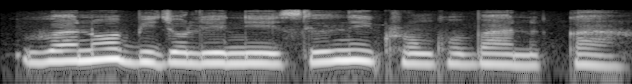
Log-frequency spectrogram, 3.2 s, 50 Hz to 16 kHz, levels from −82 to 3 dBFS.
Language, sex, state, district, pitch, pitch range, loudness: Garo, female, Meghalaya, North Garo Hills, 215 Hz, 200-235 Hz, -12 LUFS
